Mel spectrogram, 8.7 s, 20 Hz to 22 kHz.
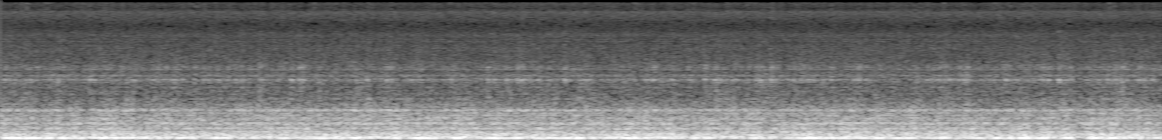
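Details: Navien NCB-240 boiler recorded three days after a Jan 31, 2020 service: constant low droning roar, no pulsing or pitch change, much louder than a boiler fan should run; loud fan noise.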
